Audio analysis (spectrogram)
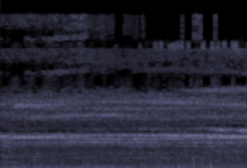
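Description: Netravati Express train pulling into Kasaragod station, a loud continuous rumble of wheels on rails with a steady high whine, heard from on board with no talking.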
